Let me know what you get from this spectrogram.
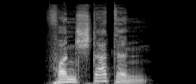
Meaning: only used in vonstattengehen
- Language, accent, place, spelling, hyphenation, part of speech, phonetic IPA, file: German, Germany, Berlin, vonstatten, von‧stat‧ten, adverb, [fɔnˈʃtatn̩], De-vonstatten.ogg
